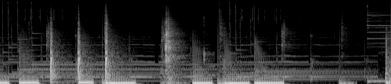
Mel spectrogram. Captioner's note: door opens; knocking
